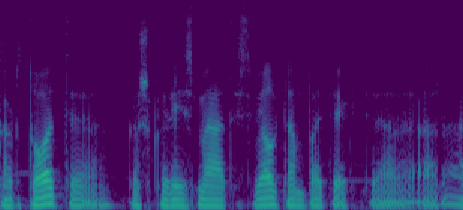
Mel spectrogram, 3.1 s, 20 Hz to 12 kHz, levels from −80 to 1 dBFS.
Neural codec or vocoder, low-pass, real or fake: none; 10.8 kHz; real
